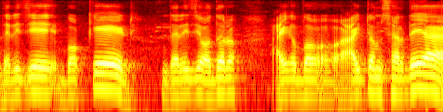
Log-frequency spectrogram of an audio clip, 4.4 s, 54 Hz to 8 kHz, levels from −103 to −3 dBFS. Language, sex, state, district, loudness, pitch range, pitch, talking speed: English, male, Odisha, Malkangiri, -18 LUFS, 120-135 Hz, 125 Hz, 175 wpm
